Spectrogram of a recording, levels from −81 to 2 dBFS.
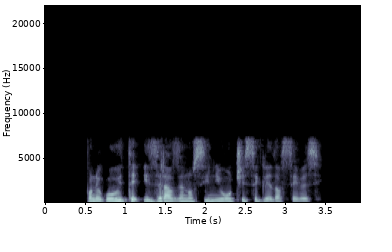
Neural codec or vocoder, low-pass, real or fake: none; 7.2 kHz; real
